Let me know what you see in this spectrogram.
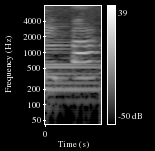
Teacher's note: a neutral tone, which just means you just say it softly, ba. It doesn't really do anything.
